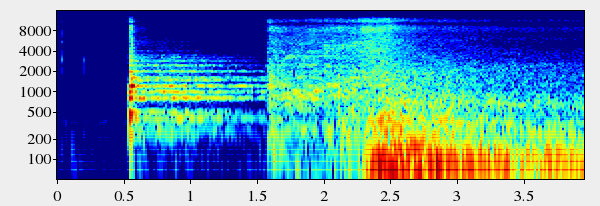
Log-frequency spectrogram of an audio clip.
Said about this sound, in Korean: 시동이 걸렸고요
